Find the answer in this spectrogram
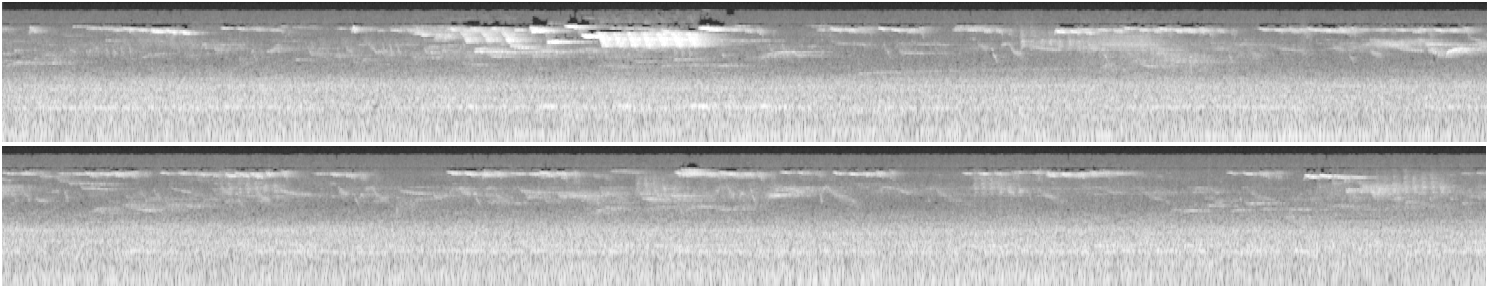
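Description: Small birds chirping in short, high, repeated calls, with a louder fast trill about five to seven seconds in, over a faint steady background hum.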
